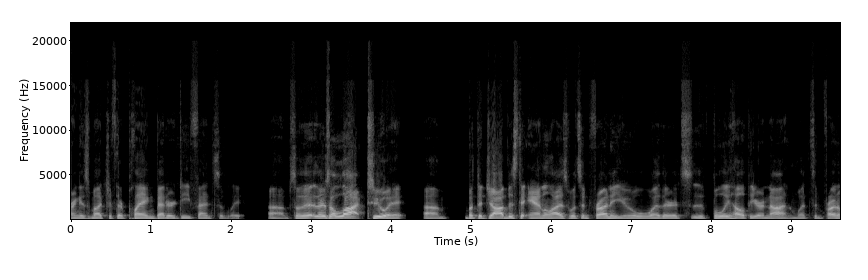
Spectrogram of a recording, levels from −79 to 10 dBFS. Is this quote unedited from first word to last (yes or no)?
yes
